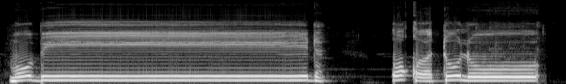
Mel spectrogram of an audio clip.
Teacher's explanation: قاف پہ یہاں پہ بھی قلقلہ کرنا ہے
